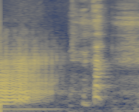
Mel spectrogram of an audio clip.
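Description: A short, loud fart sound effect, a single buzzy blast that fades out, then a brief faint squeak.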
